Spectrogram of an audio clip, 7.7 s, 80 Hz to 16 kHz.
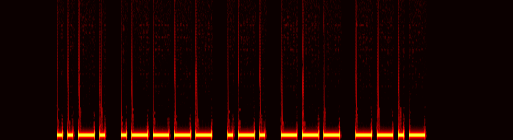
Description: Morse code, heard as a keyed tone, about 15 wpm, 700 Hz. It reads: F1ROQ
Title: DXCC-100 Call Signs - 5 Characters - Repeated 3x - 15wpm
